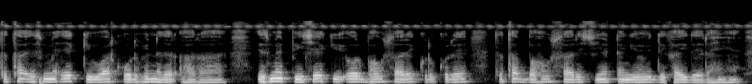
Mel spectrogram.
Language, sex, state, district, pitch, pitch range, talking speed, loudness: Hindi, male, Uttar Pradesh, Lalitpur, 115 Hz, 110-125 Hz, 205 wpm, -16 LUFS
